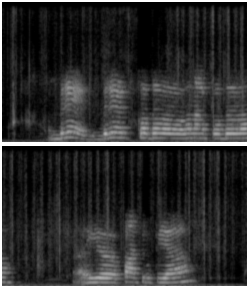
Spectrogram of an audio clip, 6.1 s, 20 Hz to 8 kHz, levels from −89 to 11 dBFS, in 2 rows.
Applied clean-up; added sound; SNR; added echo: none; Domestic sounds, home sounds; 16 dB; reverberation time 0.3 s.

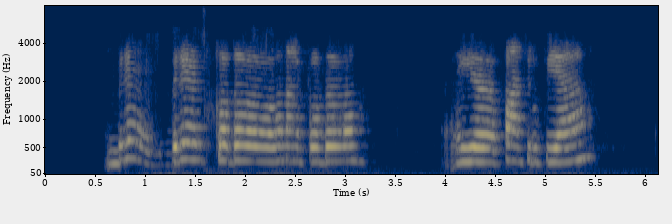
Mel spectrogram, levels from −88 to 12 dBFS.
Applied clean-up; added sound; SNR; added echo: neural mask model DeepFilterNet 3.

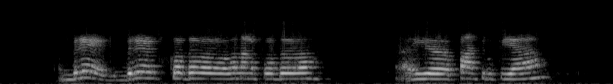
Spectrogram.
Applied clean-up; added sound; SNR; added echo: neural separator model SepFormer DNS4.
